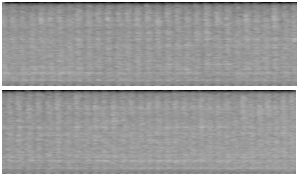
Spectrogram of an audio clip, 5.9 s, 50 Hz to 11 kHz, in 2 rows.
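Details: 2005 Honda TRX650 Rincon, 650cc single-cylinder four-stroke, just started cold on choke in neutral after a no-run condition: even thump about two beats a second, steady with no stumbling; carburetor feeding properly, healthy idle while warming.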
